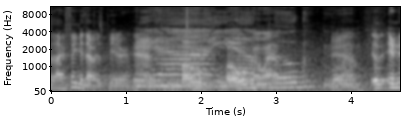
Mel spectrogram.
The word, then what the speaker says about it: Moab: Moab. Moab. Yeah. In It's absence.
